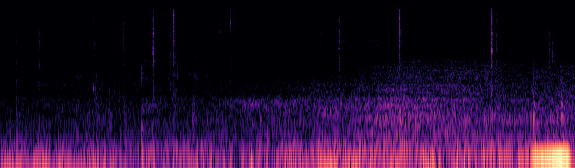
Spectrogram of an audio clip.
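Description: Faint scattered clicks and rustling from hands working on a car's cut ignition wiring, over a low steady hum that grows louder briefly near the end.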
